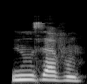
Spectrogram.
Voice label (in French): "nous avons", frances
